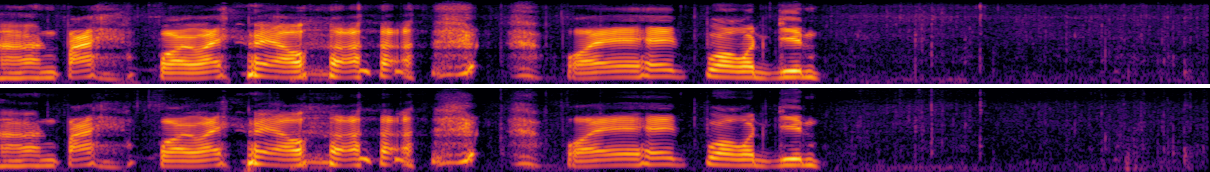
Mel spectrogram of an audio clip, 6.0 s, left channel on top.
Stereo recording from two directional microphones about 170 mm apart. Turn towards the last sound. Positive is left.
turn(degrees=0)  # may be behind; listen again after turning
